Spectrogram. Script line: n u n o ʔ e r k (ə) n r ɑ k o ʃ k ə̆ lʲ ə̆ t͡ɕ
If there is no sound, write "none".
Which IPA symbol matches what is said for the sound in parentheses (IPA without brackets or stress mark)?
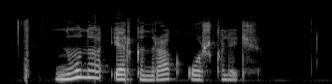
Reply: ə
